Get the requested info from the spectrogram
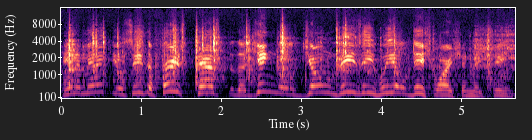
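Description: An actor playing a big, folksy, blustering American deputy in an old-time radio western, with grumbling backwoods talk. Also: male voice, very high voice, lively intonation, moderate pace. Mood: eager, chatty. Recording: noisy old radio broadcast recording.

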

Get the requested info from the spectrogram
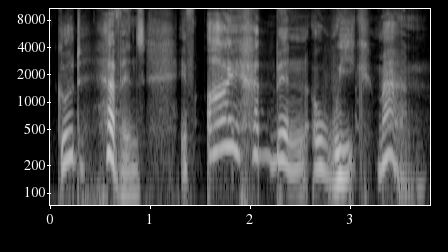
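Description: A man's voice: high-pitched, wildly swooping pitch, takes it slowly, vocal fry, darkish tone, breathy edge, dry recording, studio quality, pitched above the performer's own voice, heavily acted. A man reading an audiobook, voicing a pompous, sentimental middle-aged father who talks in a grand, self-pitying way. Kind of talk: audiobook character voice.

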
